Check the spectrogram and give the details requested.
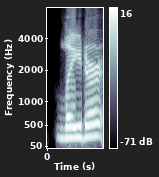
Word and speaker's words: Later: Spell it out Later. For us. I'm Later, Later. T-E-R. Yes. Like see you later, alligator.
